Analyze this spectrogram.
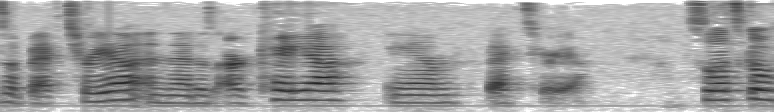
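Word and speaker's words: Archaea: and domain archa that's how you say it archa and notice that all of organisms have they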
